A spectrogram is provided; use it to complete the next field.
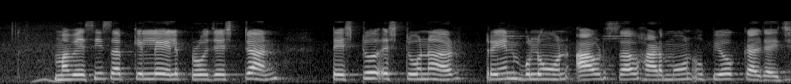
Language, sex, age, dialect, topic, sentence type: Magahi, female, 31-35, Western, agriculture, statement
